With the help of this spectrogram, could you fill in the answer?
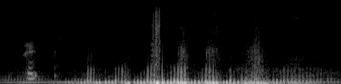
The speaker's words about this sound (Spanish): está ronroneando.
